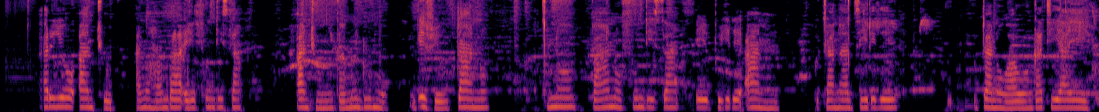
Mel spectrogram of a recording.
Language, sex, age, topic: Ndau, female, 25-35, health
